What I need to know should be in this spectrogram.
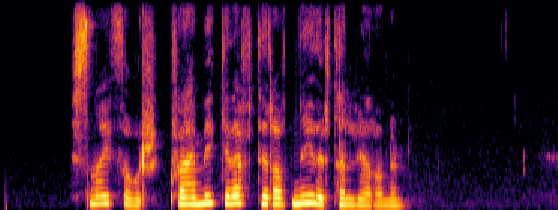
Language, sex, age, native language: Icelandic, female, 20-29, Icelandic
